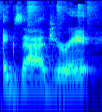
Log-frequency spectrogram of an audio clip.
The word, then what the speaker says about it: exaggerate: Now, I know this is a silly association, but when you pronounce the word "exaggerate," it sounds like you're saying "egg," like the food, but there's no eggs in the spelling of "exaggerate."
